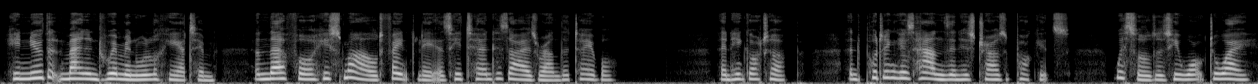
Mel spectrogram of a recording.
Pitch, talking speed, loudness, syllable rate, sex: 235 Hz, 190 wpm, -19 LUFS, 5.5 syllables/s, female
